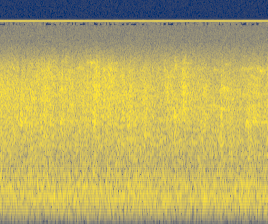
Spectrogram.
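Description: London Underground train running along the platform with a steady rumble and wheel noise on the rails.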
